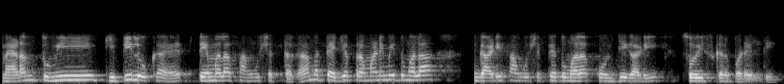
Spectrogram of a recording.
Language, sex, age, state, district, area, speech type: Marathi, male, 30-45, Maharashtra, Raigad, rural, conversation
